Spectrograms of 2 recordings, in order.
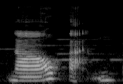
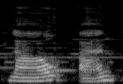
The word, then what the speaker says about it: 老板: The tone of the first character, lao, changes to the second tone, and the whole word is pronounced as 老板, but not 老板.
